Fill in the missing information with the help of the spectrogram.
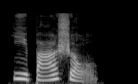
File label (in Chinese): "一把手", Chinese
